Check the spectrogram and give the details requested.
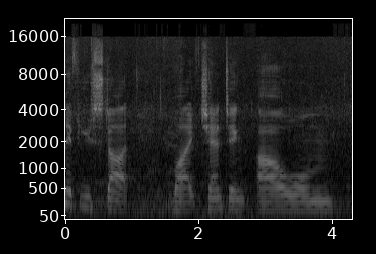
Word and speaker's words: Aum: What I would also say is this: when we are chanting Aum as a vocal mantra, we chant it with all 3 syllables, the A, the U, and the And we see that mantra,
